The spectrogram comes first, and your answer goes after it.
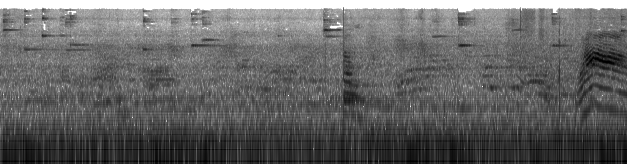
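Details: Angry kitten chasing after an adult cat: a few short, thin meows in the second half over a steady low rumble, ending in a louder drawn-out cry that rises then falls.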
